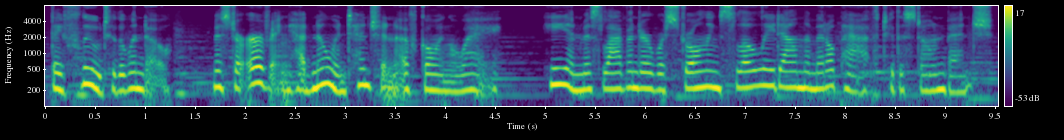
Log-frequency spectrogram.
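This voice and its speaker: A woman's voice: medium pitch, steady tone, normal speed, soft background music. A woman narrating an audiobook in a scripted storytelling style.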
